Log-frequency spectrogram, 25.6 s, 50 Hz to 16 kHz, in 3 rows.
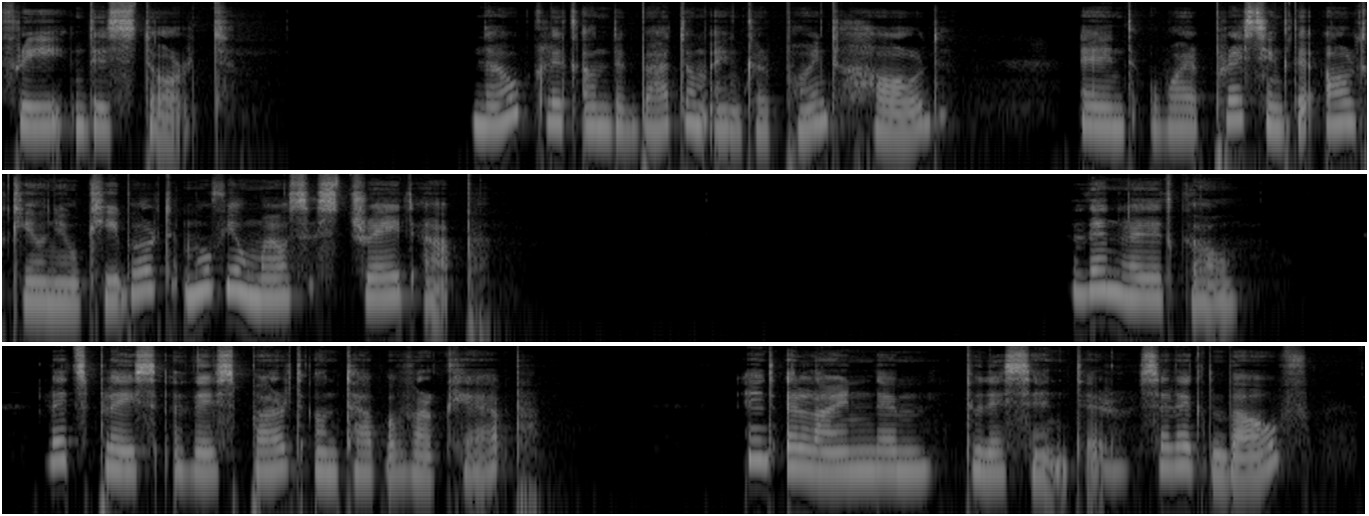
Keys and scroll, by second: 19.6 v.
